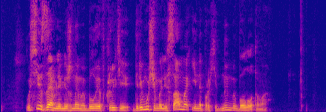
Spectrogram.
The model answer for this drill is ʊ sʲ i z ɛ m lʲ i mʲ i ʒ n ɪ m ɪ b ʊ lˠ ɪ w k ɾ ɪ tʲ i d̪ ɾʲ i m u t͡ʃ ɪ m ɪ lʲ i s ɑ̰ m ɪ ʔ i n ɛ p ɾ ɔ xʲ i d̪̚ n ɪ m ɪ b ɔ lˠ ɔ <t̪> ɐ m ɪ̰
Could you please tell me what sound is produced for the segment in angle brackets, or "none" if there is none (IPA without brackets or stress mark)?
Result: t̪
